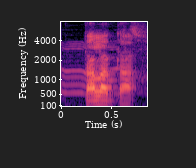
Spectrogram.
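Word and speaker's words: ثلاثة: 3, আরবিতে উচ্চারণ হবে তালাতা।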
